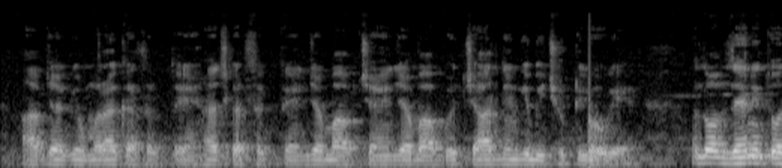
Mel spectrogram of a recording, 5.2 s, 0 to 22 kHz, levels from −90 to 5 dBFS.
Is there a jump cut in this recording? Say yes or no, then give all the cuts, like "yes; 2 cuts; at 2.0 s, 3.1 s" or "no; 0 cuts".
yes; 1 cut; at 3.9 s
